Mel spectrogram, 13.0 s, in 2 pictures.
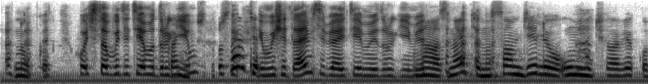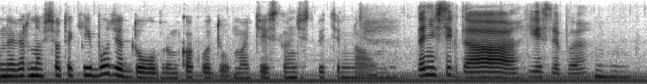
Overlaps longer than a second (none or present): none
